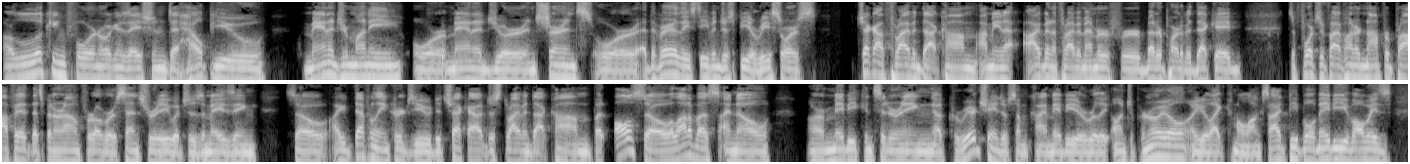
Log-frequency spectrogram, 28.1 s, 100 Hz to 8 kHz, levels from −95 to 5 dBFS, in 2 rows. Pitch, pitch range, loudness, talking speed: 100 Hz, 90-110 Hz, -17 LUFS, 205 wpm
